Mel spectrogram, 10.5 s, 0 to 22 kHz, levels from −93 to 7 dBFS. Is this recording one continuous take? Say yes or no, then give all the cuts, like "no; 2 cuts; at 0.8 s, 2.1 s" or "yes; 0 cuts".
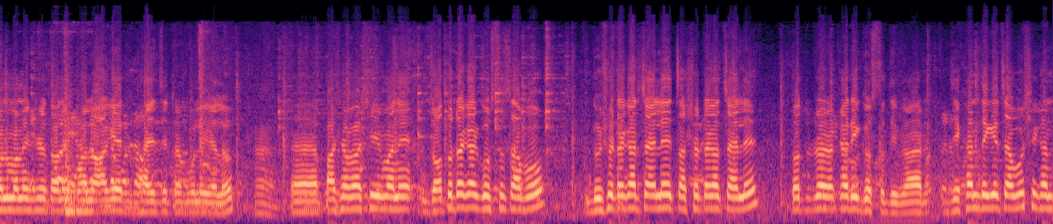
yes; 0 cuts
